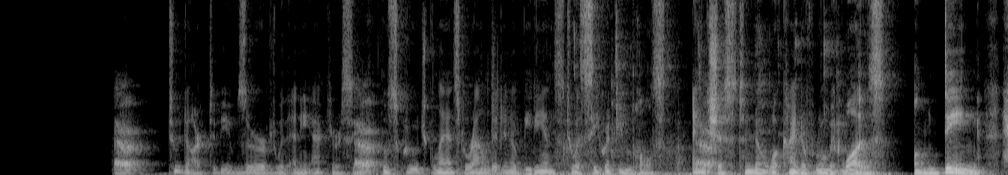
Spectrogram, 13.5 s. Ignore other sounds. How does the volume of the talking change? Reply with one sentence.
The volume of the talking goes up.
